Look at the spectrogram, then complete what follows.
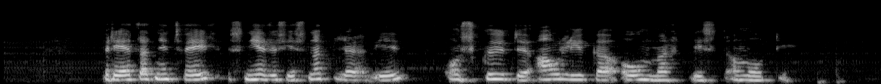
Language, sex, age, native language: Icelandic, female, 60-69, Icelandic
